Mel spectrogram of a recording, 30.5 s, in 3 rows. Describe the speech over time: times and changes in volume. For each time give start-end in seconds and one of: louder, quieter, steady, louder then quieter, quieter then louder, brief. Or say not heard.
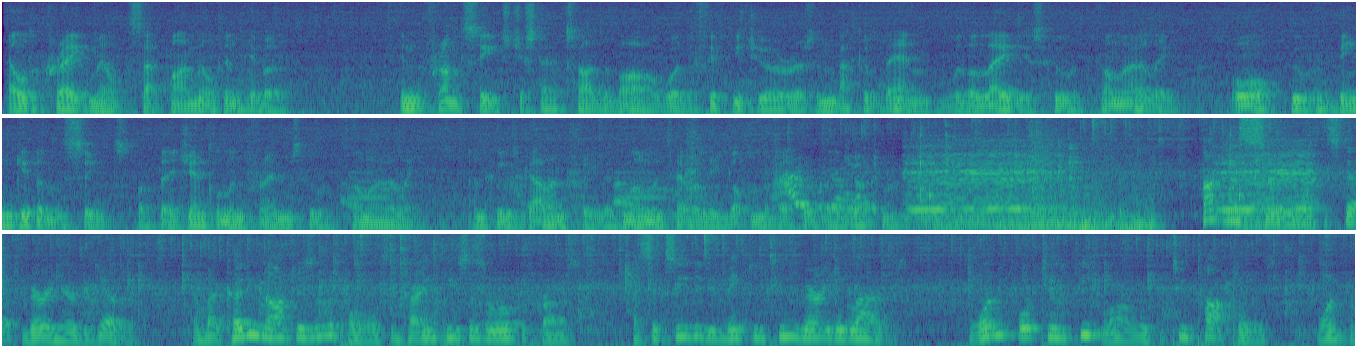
0.0-2.3 brief
3.0-16.9 steady
19.1-30.4 steady.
